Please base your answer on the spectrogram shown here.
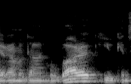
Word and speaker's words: Ramadan: to answer your first question the way it's pronounced it's called Ramadan and the last part which we usually use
